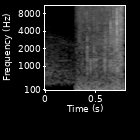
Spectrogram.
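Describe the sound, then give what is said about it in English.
Bite into a crunchy, cheesy slice of pizza: after a brief quiet, one loud burst of crackly, crisp crunching starts and carries on to the end. “Is that the sound of an ooey gooey cheesy crunchy slice of pizza?”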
